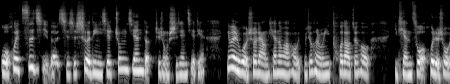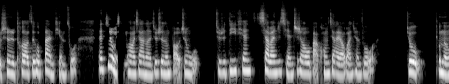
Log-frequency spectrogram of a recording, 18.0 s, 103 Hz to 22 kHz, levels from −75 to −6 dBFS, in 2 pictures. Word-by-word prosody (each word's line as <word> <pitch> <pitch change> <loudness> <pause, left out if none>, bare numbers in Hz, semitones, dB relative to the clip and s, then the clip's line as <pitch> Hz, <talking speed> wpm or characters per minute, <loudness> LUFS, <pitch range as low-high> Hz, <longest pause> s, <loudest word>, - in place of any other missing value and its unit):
我 210 -1 +4
会 270 -2 +3
自 285 +4 +1
己 280 +4 -5
的 200 0 0
其 190 0 -6
实 190 +1 -5
设 215 +4 +4
定 210 0 +1
一 195 - 0
些 205 +2 0
中 265 +6 -1
间 245 -1 +3
的 - - -1
这 200 - -5
种 190 -1 -3
时 190 0 -3
间 190 0 -2
节 - - -4
点。 - - -6 0.4
因 290 - -1
为 295 - +8
如 240 -3 +5
果 215 -1 +6
说 220 - 0
2 195 -4 0
天 210 +3 -2
的 215 - +1
话 195 -2 -1
后， 200 -3 -3
我 195 - -4
就 220 +3 -1
很 225 -2 +1
容 185 -1 -1
易 195 +1 -1
拖 220 +2 -2
到 205 -2 +3
最 205 +2 -4
后 210 -4 -2 0.5
一 200 - -4
天 190 +1 0
做， 200 +3 +2
或 225 - +4
者 195 - +5
说 210 - 0
我 - - +1
甚 190 +5 -1
至 195 - +1
拖 220 - -2
到 205 - +4
最 220 +2 0
后 220 - +2
半 215 -1 0
天 195 -1 -5
做。 235 +6 -6 0.4
但 265 -2 +1
这 315 +5 0
种 255 - +6
情 190 -3 -13
况 205 -1 0
下 210 0 -1
呢， 190 -2 0
就 210 - -3
是 220 0 0
能 200 0 +1
保 - - -1
证 210 -2 -2
我 190 - -6 0.3
就 225 - -5
是 215 - -3
第 235 +3 -1
1 - - +3
天 245 0 +1
下 240 - -28 0.2
下 - - +6
班 215 -1 +3
之 225 - -4
前， 195 -4 -3
至 210 - -3
少 215 -4 +1
我 200 - +2
把 205 - -2
框 205 -1 -3
架 210 -1 -2
要 180 - +2
完 195 -3 -1
全 200 -3 -5
做 195 0 -3
完， - - -5 0.6
就 225 - +4 0.2
不 230 - 0
能 195 -4 +4
210 Hz, 300 characters per minute, -20 LUFS, 195-230 Hz, 0.6 s, 为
